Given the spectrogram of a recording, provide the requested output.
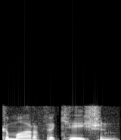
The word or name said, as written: commodification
